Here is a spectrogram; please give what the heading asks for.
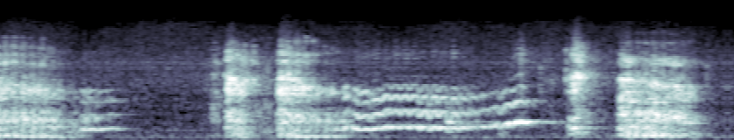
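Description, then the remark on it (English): A puppy growls in short, fierce bursts as a man tries to put a new collar and leash on her, with a longer wavering growl in the middle rising into whiny yips, loud and alone without any talking. “But when he tried to put the new collar and leash on her...”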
